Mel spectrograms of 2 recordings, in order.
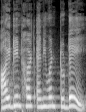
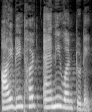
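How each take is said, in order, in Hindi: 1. शब्द today पर मुख्य बलाघात है। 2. शब्द anyone पर मुख्य बलाघात है। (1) "तो यहाँ पर ये टुडे वर्ड" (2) "अब इसमें एनी वन पर प्रेशर डाला गया है।"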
